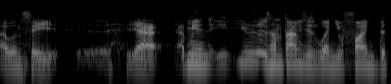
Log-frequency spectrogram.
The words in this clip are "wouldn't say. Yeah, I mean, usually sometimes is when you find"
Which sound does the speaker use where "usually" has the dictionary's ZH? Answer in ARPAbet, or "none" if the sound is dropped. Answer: ZH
